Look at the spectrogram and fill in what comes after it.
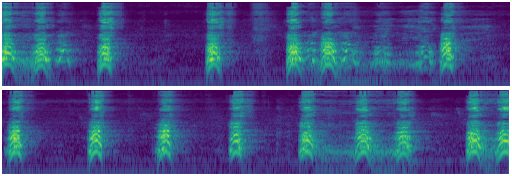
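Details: Thai Ridgeback dog giving single and doubled sharp barks at uneven intervals, with a short flurry of softer overlapping barks in the middle and a faint low hum behind.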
